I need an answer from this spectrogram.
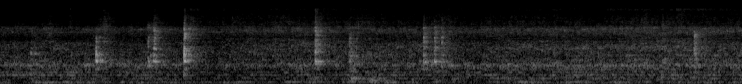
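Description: Onion paste and turmeric frying in mustard oil in a non-stick pan, a steady sizzle, with several short sharp clicks in the first few seconds and one more near the end.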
